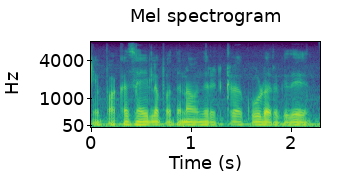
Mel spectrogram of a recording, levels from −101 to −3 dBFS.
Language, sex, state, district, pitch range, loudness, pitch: Tamil, male, Tamil Nadu, Namakkal, 90-100 Hz, -17 LUFS, 95 Hz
